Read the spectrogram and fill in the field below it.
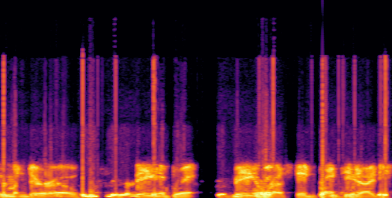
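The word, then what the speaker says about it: Maduro: So, everyone's talking about Mand uh sorry, I should pronounce it correctly. Manduro being being arrested, brought to the United States, right?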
